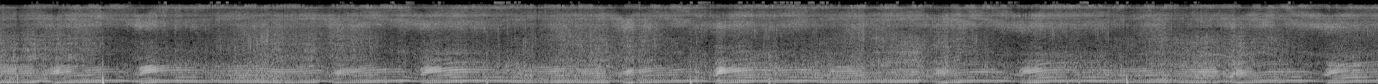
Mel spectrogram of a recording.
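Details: Side-mount two-stroke brush cutter with its carburetor fuel screw (under the carb) turned half a turn for string-line use, cutting grass: crisp buzz dipping briefly as it bites and recovering cleanly, no bogging; normal running under load.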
